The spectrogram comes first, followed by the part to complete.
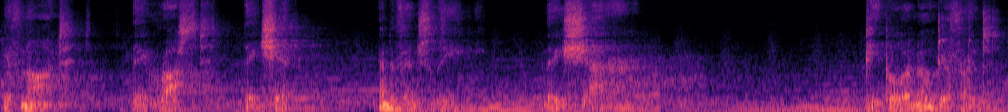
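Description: Stern, weary veteran warrior mentor for a game; gravelly, swinging, admonishing delivery. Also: male voice, rumbling low, animated, exaggerated voice. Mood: stern, reflective. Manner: deliberate, admonishing. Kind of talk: dramatic video game acting. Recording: echoing, loud music underneath.

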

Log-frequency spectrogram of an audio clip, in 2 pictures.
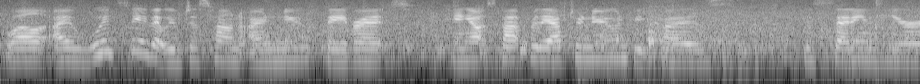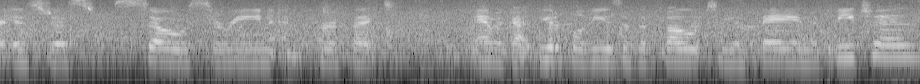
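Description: Chatty woman vlogging over loud outdoor noise. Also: medium pitch, moderate pace. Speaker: vlogger, host. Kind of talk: casual travel vlog chat to camera. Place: outdoors on boats and waterside decks. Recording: outdoor recording with loud water and boat noise.

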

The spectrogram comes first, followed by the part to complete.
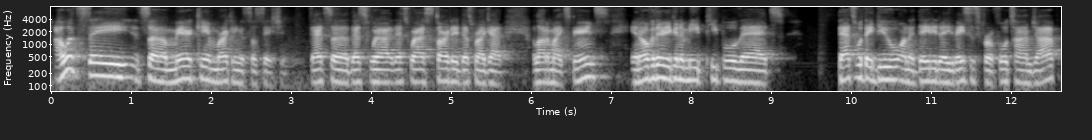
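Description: A man giving an informal, halting answer as a guest in a casual interview. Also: medium pitch, fairly bright tone, muffled recording. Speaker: podcast guest, marketing speaker.

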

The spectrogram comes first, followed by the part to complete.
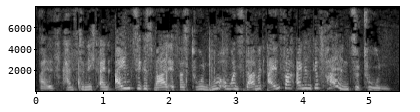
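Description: A woman playing a worrying, exasperated suburban mother in a comedy audio play, with a husky voice. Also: a little high, animated, normal speed.

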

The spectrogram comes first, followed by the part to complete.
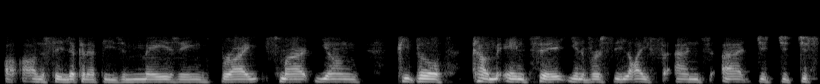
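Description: A middle-aged man, a university academic, speaking haltingly with many repeated words on a webinar panel. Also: mid-range voice, level tone, husky, dry recording. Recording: tinny dry video call audio.

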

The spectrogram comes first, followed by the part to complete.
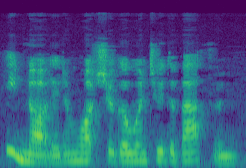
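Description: A woman reading fan fiction aloud as an expressive story narrator. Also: fairly low pitch, normal speed, highs cut off.

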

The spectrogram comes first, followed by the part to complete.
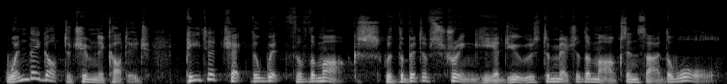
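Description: A man's voice: mid-range voice, very animated, normal speed, slightly rough. A man narrating a children's audiobook drama in a scripted, storytelling way. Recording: old cassette audiobook recording.

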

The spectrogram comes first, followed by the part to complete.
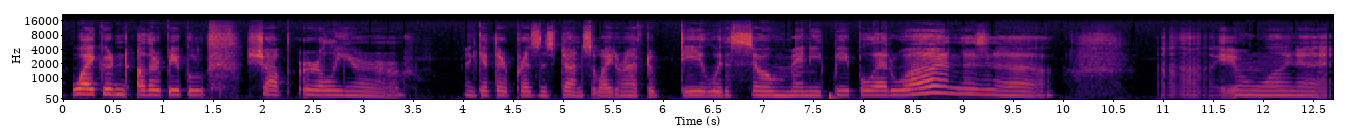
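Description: A woman acts out a pouting, playfully whiny girlfriend in an intimate ASMR roleplay. She talks very slowly and haltingly, pleading in a giggly mock sulk. The sound is close and very dry. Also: medium pitch, creaky, dark tone, dry recording, heavily acted. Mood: pouty, amused.

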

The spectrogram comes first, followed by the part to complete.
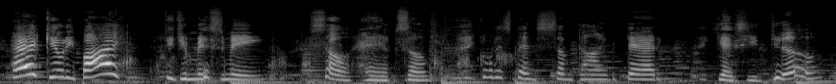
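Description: A woman's voice: on the high side, very animated, slow. A woman voicing a flirty, crude male spider demon in a fan comic dub, talking in a teasing way. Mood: doting. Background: background music.

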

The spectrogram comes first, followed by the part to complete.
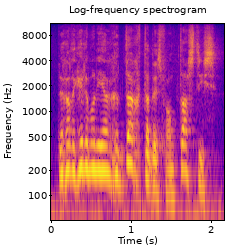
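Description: A man's voice: high-pitched, big pitch swings, rapid-fire, fairly bright tone, heavily acted. An actor playing a genial, chatty, politely self-deprecating male traveller in a vintage Dutch radio drama. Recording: faint noise of old radio recording.

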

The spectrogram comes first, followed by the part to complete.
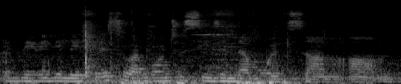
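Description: A woman's voice: deep voice, normal speed, over loud music. A woman in her thirties with a Jamaican accent, chatting casually in a family vlog while cooking in her home kitchen, recorded on a phone camera. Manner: relaxed, chatty, laughs easily. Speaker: vlogger, mother. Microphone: phone camera at arm's length. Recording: echoey kitchen with noise.

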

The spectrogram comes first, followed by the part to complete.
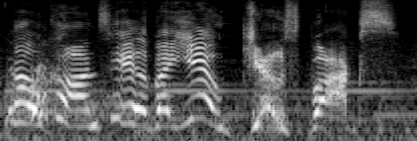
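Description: High wisecracking clown girl from a game, swoops all over, loud music behind. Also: expressive, slow pace, gravelly, exaggerated voice. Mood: flippant, teasing. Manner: flippant, teasing, wisecracking. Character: playful, cheeky young female clown villainess turned hero. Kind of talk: video game character acting.

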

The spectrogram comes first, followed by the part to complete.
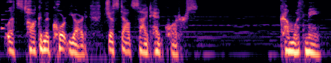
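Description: A man voicing a sly young knight captain who speaks in a smooth, theatrical, playfully mocking way. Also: medium pitch, normal speed, soft background music, natural voice. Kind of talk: game cutscene dialogue.

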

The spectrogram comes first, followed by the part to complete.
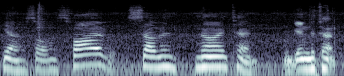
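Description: A man's voice: high voice, normal speed, background noise. A young man vlogging at a car wash, talking in a rambling way, repeating himself and restarting phrases, recorded on a handheld phone outdoors. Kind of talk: casual walkthrough vlog. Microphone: handheld phone camera.

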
